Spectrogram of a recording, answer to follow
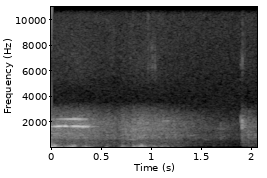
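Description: A person slurping noodles, loud and uneven sucking that dies away about a second and a half in.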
